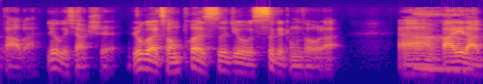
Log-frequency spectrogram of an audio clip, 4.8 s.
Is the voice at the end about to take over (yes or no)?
no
